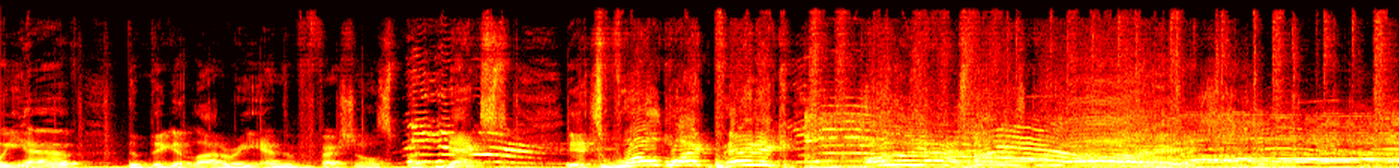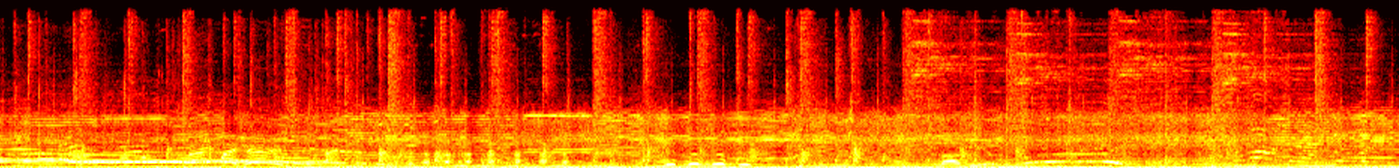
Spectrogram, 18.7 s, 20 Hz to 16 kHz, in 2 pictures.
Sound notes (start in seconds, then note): 9.6 audience cheers; 9.9 upbeat rock music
